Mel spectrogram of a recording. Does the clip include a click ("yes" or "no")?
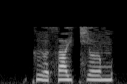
no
